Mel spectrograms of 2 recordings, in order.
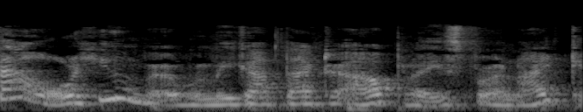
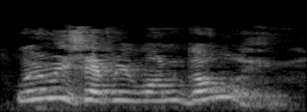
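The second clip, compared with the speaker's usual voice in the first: higher and louder, pushing to leave; impatient interruption; 6 semitones higher, 6 dB louder than usual. Acted. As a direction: cut him off and ask where everyone went. Bill interrupts the lecture.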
